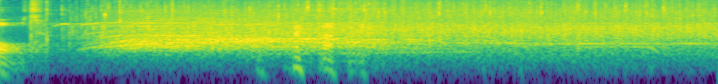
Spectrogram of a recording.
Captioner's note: cheering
